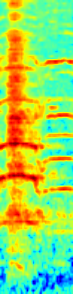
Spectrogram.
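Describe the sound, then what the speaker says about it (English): A rooster crows once, loud and bright, then fades into a steady background of poultry noise with no voices. "you can probably hear our chickens in the background"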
